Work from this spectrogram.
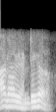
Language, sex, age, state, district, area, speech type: Hindi, male, 60+, Uttar Pradesh, Ayodhya, rural, conversation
